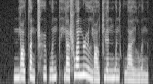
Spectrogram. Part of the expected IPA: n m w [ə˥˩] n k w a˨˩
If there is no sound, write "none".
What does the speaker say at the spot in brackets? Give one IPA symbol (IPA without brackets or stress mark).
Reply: ə˥˩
